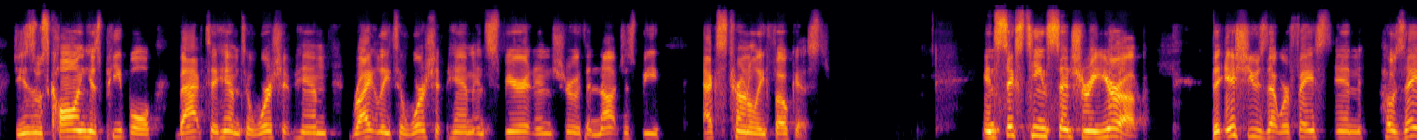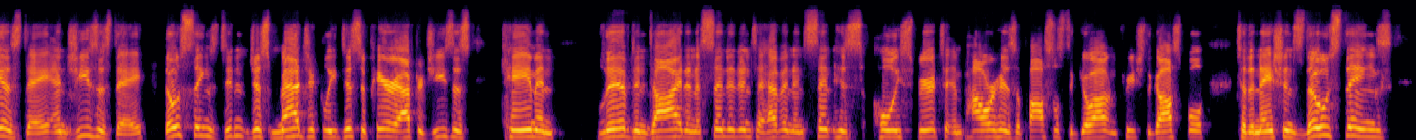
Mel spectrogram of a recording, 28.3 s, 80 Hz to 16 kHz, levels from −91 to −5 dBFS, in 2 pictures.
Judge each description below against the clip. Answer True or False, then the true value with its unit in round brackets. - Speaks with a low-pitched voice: False (170 Hz)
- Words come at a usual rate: True (165 wpm)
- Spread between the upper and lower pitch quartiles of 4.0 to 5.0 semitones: False (3.4 semitones)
